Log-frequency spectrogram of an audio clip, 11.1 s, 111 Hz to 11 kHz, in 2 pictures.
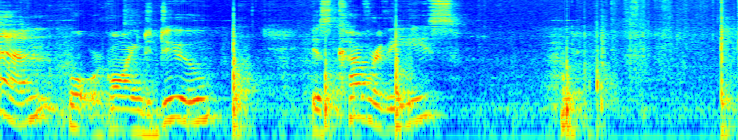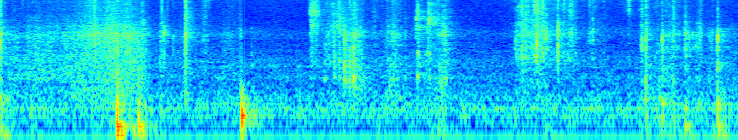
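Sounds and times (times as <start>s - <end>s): plastic crinkling: 7.8s - 11.0s.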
